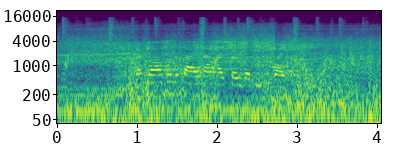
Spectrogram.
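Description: Steady wind rush on a GoPro's built-in microphone while a Yamaha R15 v3 is ridden, with the bike's 155 cc single-cylinder engine running under it. A faint voice comes through in the middle.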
